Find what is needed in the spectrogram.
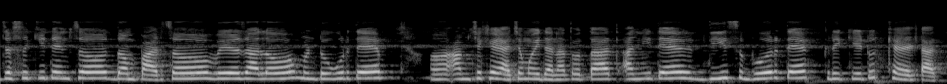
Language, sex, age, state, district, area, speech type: Goan Konkani, female, 18-30, Goa, Quepem, rural, spontaneous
